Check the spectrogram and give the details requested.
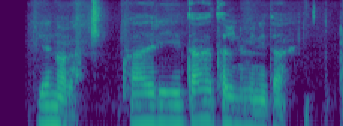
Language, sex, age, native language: Icelandic, male, 50-59, Icelandic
